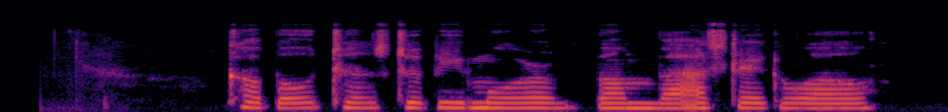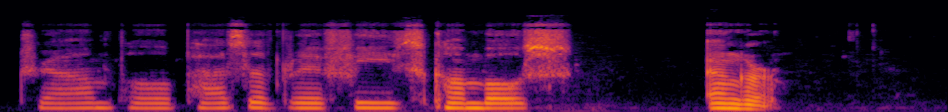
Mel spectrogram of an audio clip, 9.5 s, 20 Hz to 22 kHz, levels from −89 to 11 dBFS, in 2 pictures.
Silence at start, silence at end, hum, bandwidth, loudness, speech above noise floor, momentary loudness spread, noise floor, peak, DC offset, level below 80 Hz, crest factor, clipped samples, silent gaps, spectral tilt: 1.15 s; 0.85 s; none; 9.8 kHz; -22 LUFS; 48 dB; 17 LU; -70 dBFS; -2 dBFS; under 0.1%; -56 dBFS; 22 dB; under 0.1%; none; -4.5 dB/octave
